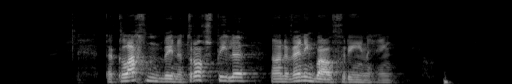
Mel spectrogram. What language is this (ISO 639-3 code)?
fry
